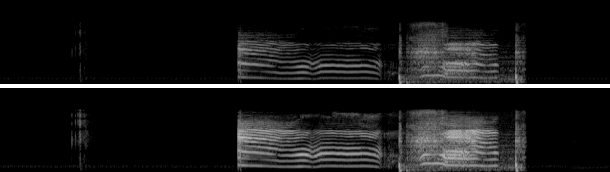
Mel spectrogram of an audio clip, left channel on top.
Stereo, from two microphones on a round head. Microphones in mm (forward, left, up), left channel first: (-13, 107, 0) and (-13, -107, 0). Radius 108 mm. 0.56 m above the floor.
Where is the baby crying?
75° right (ahead or behind).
